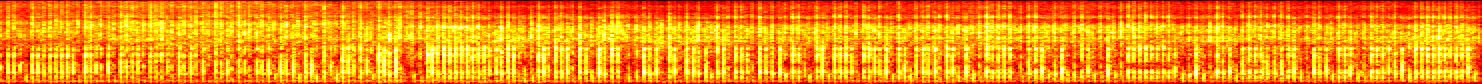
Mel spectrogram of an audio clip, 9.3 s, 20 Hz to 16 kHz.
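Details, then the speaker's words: Traxxas Revo 3.3 nitro engine that made a clunk and cut off while driving; after two new glow plugs, fresh fuel and needle tweaks, primed and cranked: fast buzzy cranking without a single firing pop, owner suspects no compression. "Prime the engine, and then it just sounds like he wants to fire, but it sounds like there's no compression. I don't know, it just sounds weird."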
